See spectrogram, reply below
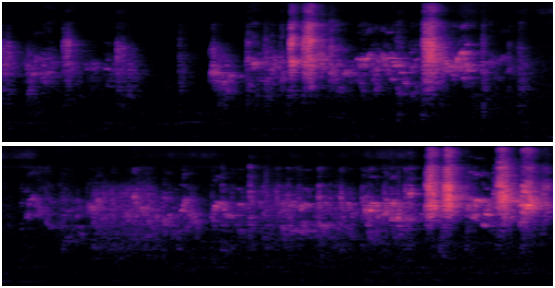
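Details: New budgerigars in a bigger cage chatter in a steady stream of scratchy warbles, squeaks and sharp chirps.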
